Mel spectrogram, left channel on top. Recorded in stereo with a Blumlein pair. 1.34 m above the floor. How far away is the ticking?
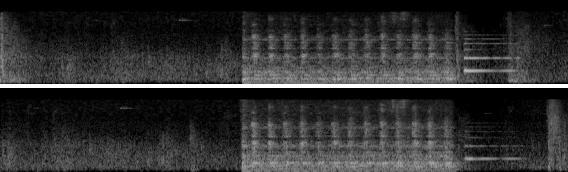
About 1.3 m.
